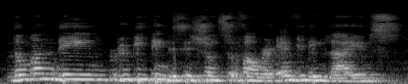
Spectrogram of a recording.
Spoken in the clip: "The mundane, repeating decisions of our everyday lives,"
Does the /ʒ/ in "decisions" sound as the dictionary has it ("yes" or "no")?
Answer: no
